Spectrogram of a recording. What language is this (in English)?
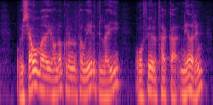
Icelandic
